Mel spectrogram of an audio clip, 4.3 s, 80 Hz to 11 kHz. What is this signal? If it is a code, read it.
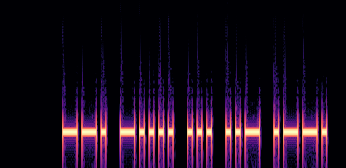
Morse code, heard as a keyed tone, about 21 wpm, 700 Hz. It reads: G6SUP
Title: DXCC-100 Call Signs - 5 Characters - 20wpm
